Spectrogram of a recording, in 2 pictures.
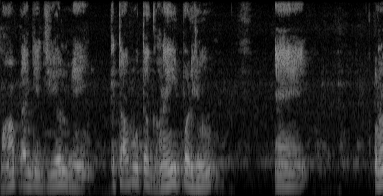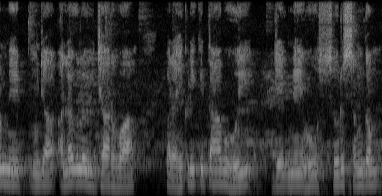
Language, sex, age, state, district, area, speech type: Sindhi, male, 60+, Rajasthan, Ajmer, rural, spontaneous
